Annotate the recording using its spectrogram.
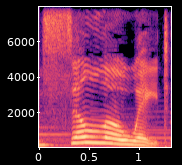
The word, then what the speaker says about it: silhouette: Silhouette 三个音节，S I L H O U E T T E，那中间呢还有一个字母 H 是不发音的，Silhouette。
